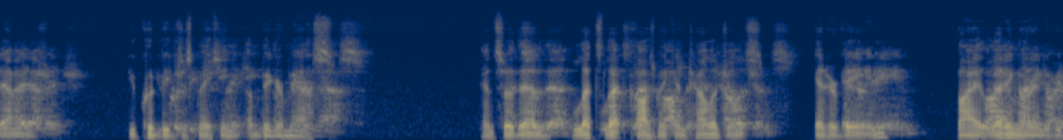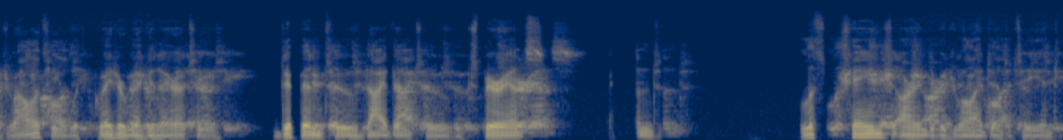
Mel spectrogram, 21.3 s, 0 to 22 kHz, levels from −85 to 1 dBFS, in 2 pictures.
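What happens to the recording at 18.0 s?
At 18.0 s the speech is shadowed by a quieter, thinner copy arriving about a third of a second later, around 7 dB down. This is echo with no canceller, present throughout: the far end's loudspeaker feeds its microphone and nothing removes the returned signal.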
